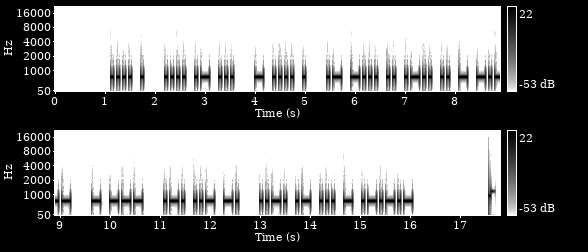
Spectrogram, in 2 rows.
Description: Morse code, heard as a keyed tone, about 20 wpm, 700 Hz. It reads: HE HAS THE ABILITY TO RUN FAST.
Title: Sentences with 3-Word Phrases - 20wpm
